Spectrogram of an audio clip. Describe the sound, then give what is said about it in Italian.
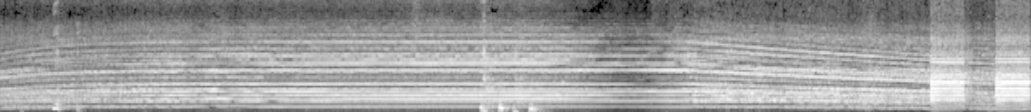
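A siren wails with a steady, sustained tone throughout and dips slightly in pitch toward the end. A few brief knocks sound midway. “Facciamo partire la sirena. Facciamo partire la sirena.”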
